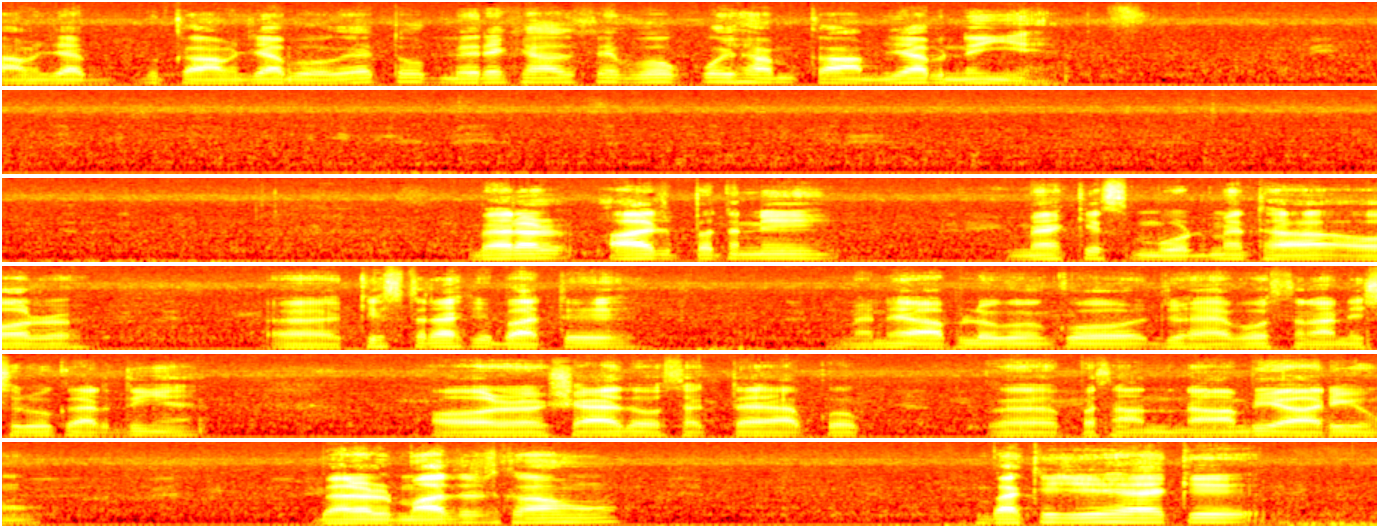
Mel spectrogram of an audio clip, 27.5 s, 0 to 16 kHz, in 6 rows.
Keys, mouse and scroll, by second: 1.1-2.5 drag, 2.5 click, 2.8 space, 3.1 click, 3.4 space, 4.1-5.9 drag, 6.2 space, 6.4 click, 6.7 space, 7.6-14.8 drag, 14.8 space, 15.0 click, 15.3 space, 16.4 click, 16.8 space, 16.9 click, 17.3 space, 18.4 click, 19.4 space, 19.6 click, 19.9 space, 20.5-23.8 drag, 23.8 space, 24.0 click, 24.3 space, 25.7-27.5 drag.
